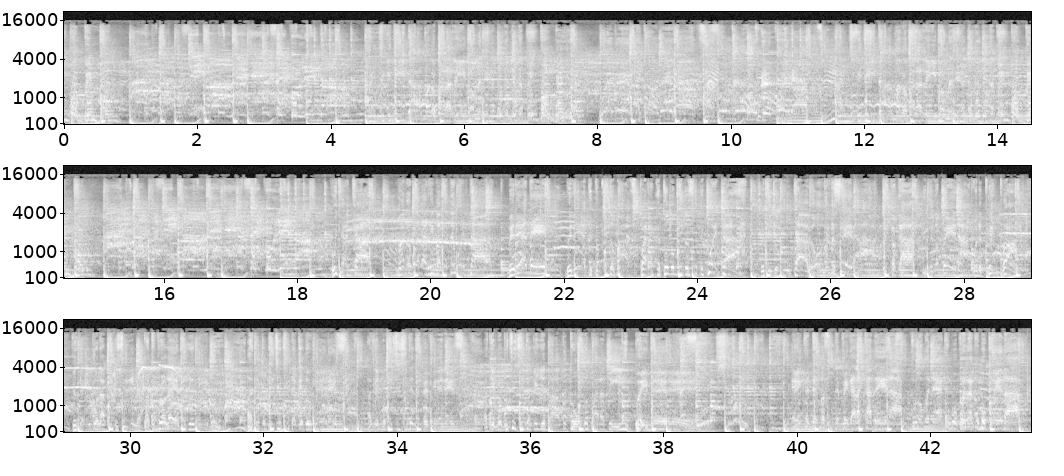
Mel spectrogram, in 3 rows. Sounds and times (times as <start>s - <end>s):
Music: 0.0s - 43.5s.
